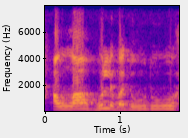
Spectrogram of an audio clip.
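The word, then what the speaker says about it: الله الودود: ایسے ہی پڑھنا ہے۔ اللہ الودود، ہا کو لام سے ملانا ہے، اور اسی طرح سے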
